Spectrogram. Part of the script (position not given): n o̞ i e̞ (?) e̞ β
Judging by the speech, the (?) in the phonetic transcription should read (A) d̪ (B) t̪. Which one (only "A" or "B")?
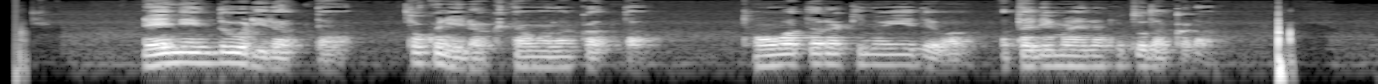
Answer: A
